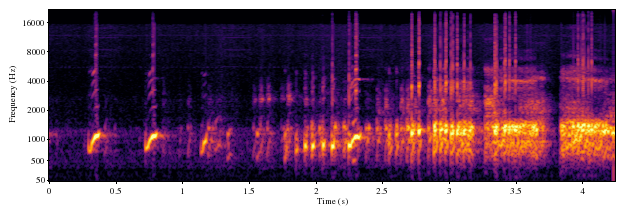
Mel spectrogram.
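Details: A male white-breasted waterhen calling in daylight, recorded live on a set-up camera: three or four spaced upslurred notes break into a fast, rising, harsh chattering chorus that grows louder and denser to the end.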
